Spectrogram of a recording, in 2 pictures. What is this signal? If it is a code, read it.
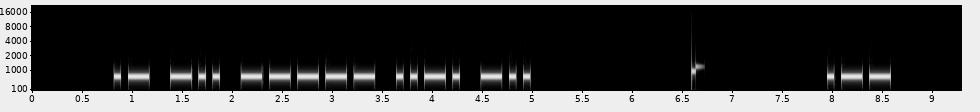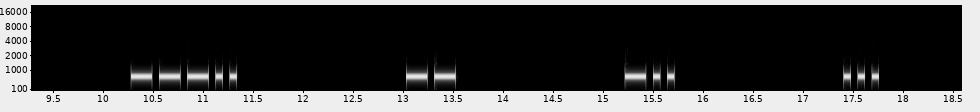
Morse code, heard as a keyed tone, about 17 wpm, spaced as for 7 wpm, 700 Hz. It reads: AD0FD W8MDS
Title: USA Call Signs - 5 Characters - 8x Character Spacing - 17wpm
